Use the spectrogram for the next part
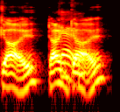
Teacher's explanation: in open syllables, it has a diphthong that moves forward in the mouth, ending in something similar to the French u. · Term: goat vowel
